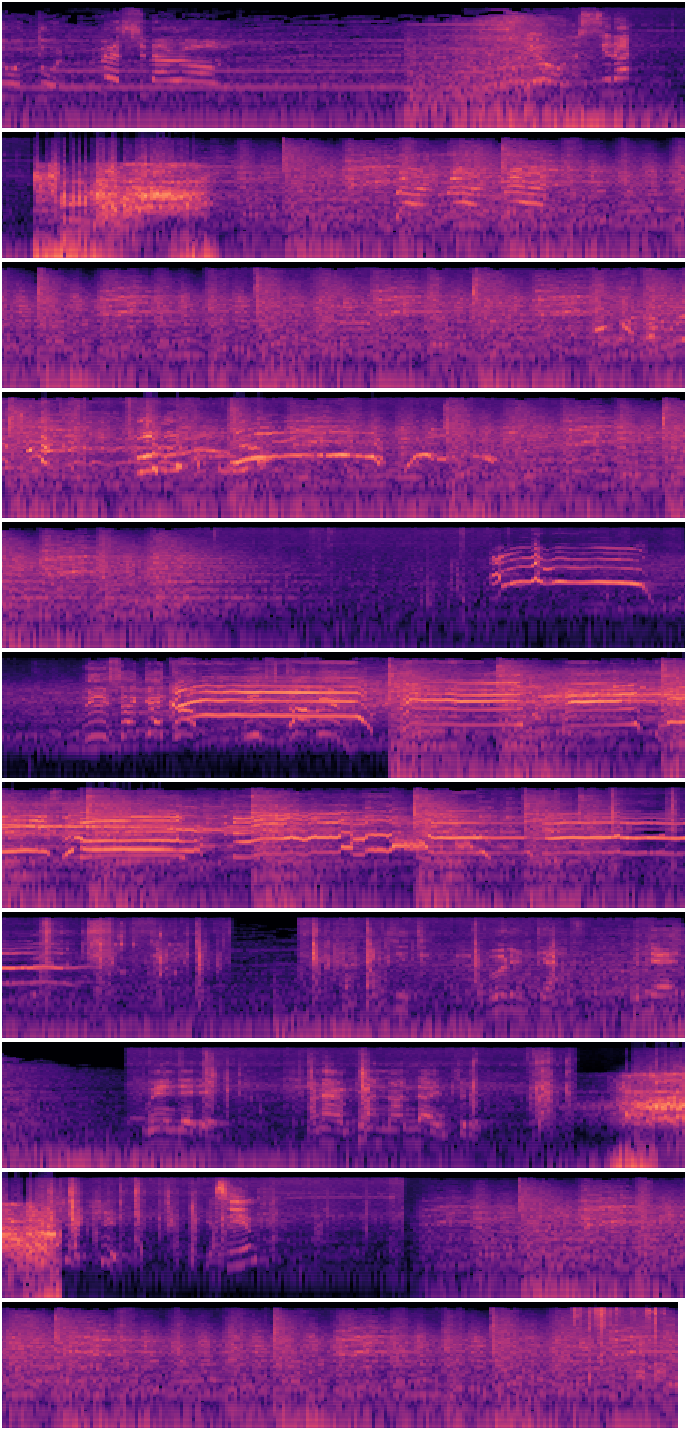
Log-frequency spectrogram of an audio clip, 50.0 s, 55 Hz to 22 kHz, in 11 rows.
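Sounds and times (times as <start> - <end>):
tense score music: 0.0 - 21.6, 22.4 - 41.4, 43.7 - 50.0
rising wailing cry: 14.5 - 17.1, 21.5 - 22.7.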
